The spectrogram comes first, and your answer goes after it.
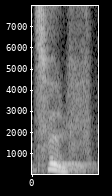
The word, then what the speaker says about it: zwölf: Le nombre 12 se dit zwölf. Z-W au tréma L-F. Le O avec un tréma ne se prononce plus O mais E.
